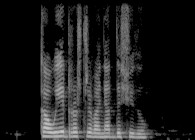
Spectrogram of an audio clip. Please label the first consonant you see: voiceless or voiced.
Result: voiceless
